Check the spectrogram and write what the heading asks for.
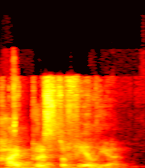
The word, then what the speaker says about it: hybristophilia: It's like hyperbistobrelia. It's a psychological term that talks about the fascination with essentially violence and an attraction to violence. Hybristophilia.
